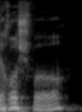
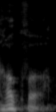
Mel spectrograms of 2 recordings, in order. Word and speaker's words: Roquefort: So yeah, you don't say Rochefort, it's Roquefort.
